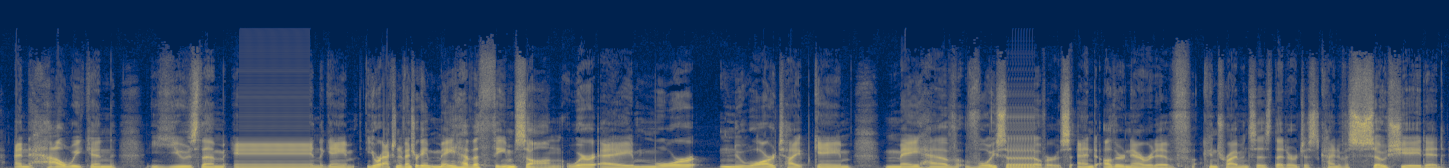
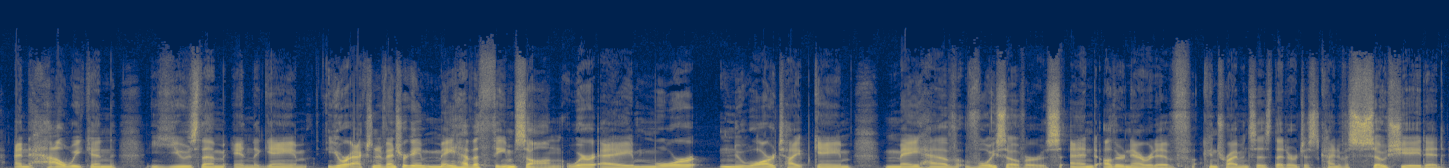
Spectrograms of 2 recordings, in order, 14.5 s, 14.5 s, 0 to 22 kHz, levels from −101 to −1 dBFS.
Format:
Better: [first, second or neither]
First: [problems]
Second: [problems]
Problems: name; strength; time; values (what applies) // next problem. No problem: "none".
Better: second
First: audio freezing; at 2.5 s for 0.5 s and at 10 s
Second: none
